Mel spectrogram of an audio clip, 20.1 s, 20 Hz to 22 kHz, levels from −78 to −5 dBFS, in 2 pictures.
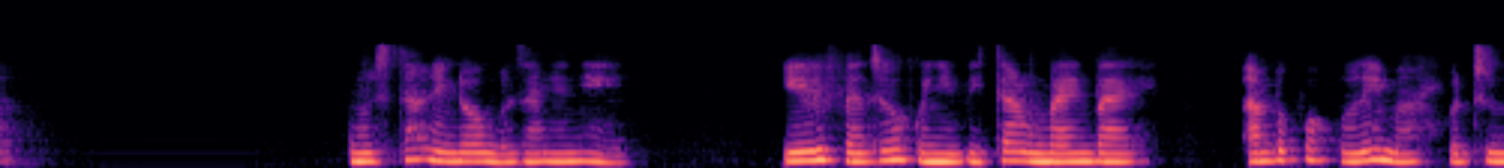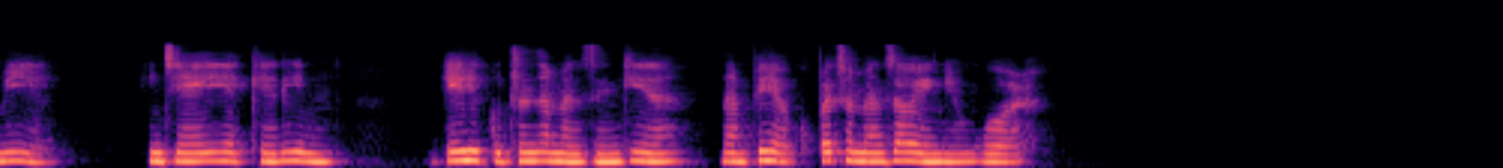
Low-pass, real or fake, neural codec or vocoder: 7.2 kHz; fake; codec, 16 kHz, about 1 kbps, DyCAST, with the encoder's durations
